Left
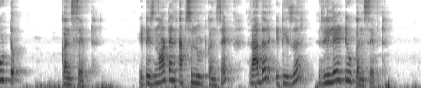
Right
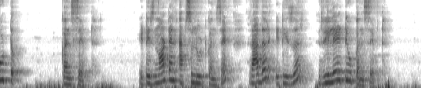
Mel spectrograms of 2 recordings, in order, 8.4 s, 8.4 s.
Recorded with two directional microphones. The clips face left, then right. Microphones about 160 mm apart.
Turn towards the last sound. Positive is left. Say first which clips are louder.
# left 4 dB
turn(degrees=45)  # may be behind; listen again after turning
